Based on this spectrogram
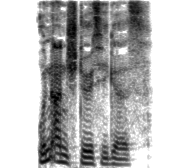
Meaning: strong/mixed nominative/accusative neuter singular of unanstößig
- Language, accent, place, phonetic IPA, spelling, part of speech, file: German, Germany, Berlin, [ˈʊnʔanˌʃtøːsɪɡəs], unanstößiges, adjective, De-unanstößiges.ogg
